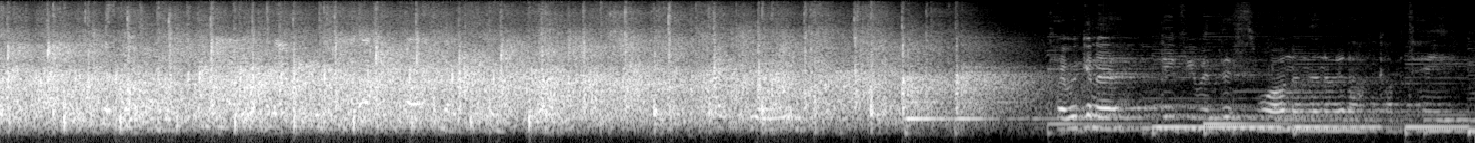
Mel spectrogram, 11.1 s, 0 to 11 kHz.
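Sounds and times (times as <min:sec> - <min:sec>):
audience applause: 0:00.0 - 0:07.5.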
